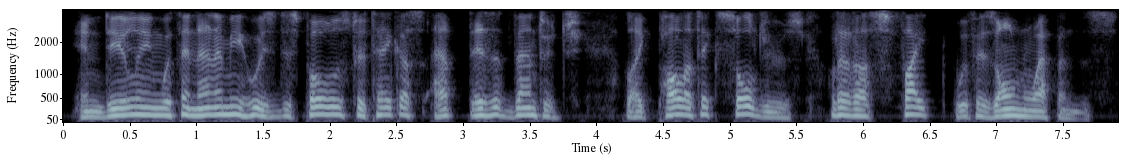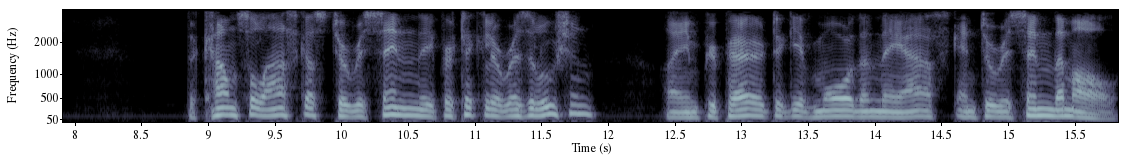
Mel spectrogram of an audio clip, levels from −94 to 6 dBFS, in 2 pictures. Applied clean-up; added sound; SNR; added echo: none; none; none; none.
